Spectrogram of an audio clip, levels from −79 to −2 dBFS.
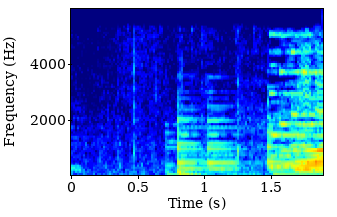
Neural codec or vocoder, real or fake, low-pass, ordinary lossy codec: none; real; 5.4 kHz; none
